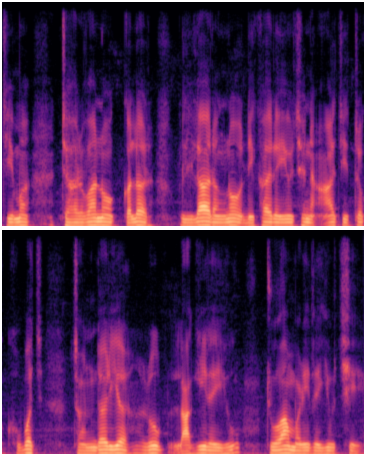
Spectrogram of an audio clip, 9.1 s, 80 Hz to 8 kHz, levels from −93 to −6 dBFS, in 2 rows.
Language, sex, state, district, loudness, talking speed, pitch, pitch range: Gujarati, male, Gujarat, Valsad, -21 LUFS, 140 wpm, 115 Hz, 110-125 Hz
